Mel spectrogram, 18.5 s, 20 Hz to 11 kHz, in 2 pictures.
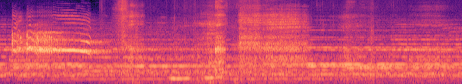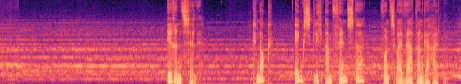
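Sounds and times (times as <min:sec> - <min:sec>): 
rooster crowing at dawn: 0:00.2 - 0:02.0
speech: 0:12.6 - 0:13.3, 0:14.4 - 0:18.3.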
